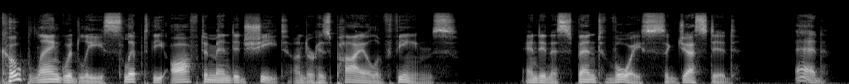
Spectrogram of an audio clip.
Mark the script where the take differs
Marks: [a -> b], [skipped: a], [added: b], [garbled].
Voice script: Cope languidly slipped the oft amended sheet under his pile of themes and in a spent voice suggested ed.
Cope languidly slipped the oft amended sheet under his pile of themes and in a spent voice suggested ed.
